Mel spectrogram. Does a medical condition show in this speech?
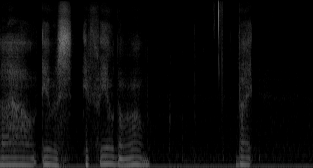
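Yes: myasthenia gravis; major emergency surgery, no cure; diagnosed while hospitalized, in her 20s; lungs collapsed while hospitalized.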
